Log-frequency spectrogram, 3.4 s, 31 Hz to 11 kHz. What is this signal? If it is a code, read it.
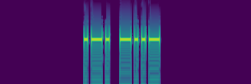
Morse code, heard as a keyed tone, about 25 wpm, 700 Hz. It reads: RX
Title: Abbreviations 25wpm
